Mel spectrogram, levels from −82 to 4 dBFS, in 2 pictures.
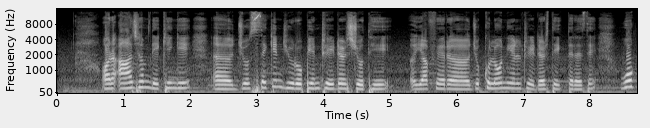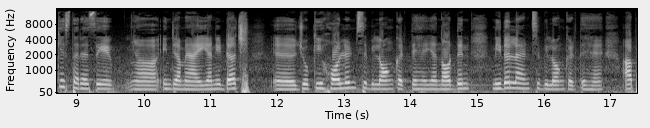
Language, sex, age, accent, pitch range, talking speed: Hindi, female, 20-39, native, 185-230 Hz, 150 wpm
